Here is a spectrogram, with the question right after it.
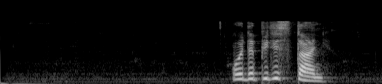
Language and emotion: Russian, angry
